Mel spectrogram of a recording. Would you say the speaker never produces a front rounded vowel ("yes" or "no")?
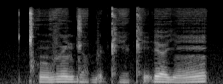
no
